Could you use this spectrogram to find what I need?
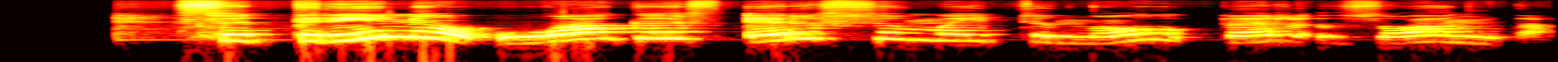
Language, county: Lithuanian, Vilnius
